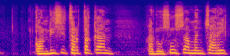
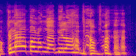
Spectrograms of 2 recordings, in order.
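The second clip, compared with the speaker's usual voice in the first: mock indignant friend; 9 semitones higher than usual. Retold friend's indignant question.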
